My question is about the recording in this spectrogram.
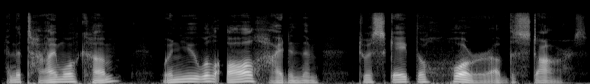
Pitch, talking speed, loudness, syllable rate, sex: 100 Hz, 195 wpm, -21 LUFS, 4.4 syllables/s, male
